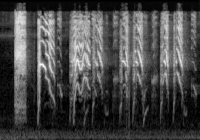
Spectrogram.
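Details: Rose-ringed parakeet giving a rapid series of grating, downward-sweeping squawks and chattering screeches, nearly continuous, after an initial noisy burst.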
